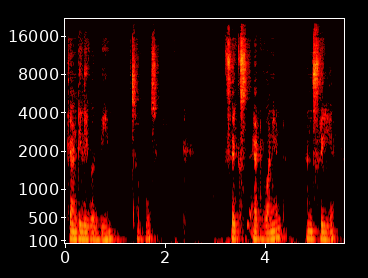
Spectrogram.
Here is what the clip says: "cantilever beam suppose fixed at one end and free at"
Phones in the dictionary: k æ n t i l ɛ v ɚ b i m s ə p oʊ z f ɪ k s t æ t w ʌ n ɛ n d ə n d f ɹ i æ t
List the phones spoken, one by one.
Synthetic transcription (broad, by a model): k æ n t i l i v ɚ b i m s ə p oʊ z f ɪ k s æ t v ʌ n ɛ n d ə n d f ɹ i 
